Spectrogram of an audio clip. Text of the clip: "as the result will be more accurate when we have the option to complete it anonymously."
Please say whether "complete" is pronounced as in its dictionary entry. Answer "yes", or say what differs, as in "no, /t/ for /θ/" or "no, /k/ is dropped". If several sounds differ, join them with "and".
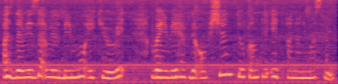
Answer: yes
